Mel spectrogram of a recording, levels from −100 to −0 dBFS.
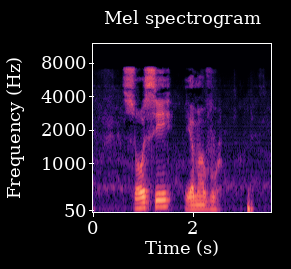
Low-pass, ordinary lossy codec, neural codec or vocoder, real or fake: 7.2 kHz; MP3, 96 kbps; codec, 16 kHz, 4 kbps, X-Codec, WavLM features, trained on Multilingual LibriSpeech; fake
